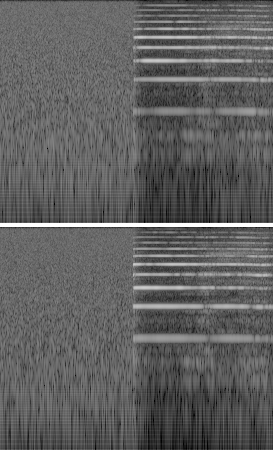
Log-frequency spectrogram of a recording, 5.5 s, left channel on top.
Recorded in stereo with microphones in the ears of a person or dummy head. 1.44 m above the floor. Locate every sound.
2.7 s a violin: 65° right (ahead or behind), 2.5 m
